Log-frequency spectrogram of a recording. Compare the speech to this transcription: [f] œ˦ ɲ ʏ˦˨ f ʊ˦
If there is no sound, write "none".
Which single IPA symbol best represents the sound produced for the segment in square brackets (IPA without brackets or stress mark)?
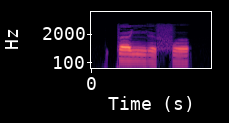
p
